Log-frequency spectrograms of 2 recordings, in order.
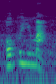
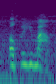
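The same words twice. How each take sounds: The two takes are said the same way.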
